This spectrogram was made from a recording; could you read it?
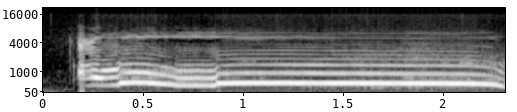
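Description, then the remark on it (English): A person imitates a dog's howl in one loud, sustained, wavering cry that steps up and down in pitch before fading out, with no other sounds. “It isn't easy to stand your ground because there's always the call of the wild out there, isn't there? Like that dog show.”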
